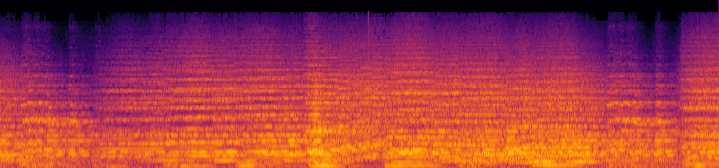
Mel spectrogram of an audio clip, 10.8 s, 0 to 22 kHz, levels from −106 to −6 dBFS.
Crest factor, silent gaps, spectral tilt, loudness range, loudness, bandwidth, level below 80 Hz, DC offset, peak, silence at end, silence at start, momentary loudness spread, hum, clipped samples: 18 dB; none; -6 dB/octave; 5 LU; -26 LUFS; 15 kHz; -38 dBFS; 0.1%; -8 dBFS; 0 s; 0 s; 8 LU; none; under 0.1%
